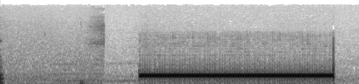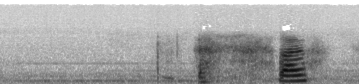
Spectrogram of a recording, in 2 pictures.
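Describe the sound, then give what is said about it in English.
One loud, steady telephone ringing tone lasts about two seconds over a quiet line, then cuts off, followed by a pause and a few short breathy noises and voice-like sounds. “I can't hear that shit ringing.”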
